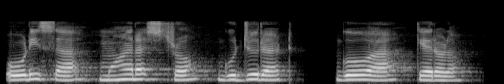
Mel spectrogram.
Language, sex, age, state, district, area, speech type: Odia, female, 30-45, Odisha, Jajpur, rural, spontaneous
